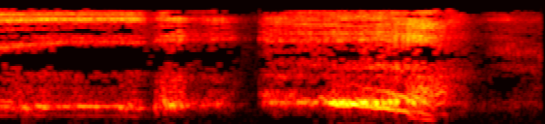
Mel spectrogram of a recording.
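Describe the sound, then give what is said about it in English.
A voice imitates a wheezing, strained breath, mimicking a man who struggles to breathe after pulling a mask off his face. It comes as a few raspy, throaty gasps, with the longest and loudest one near the end before a faint trailing breath. “I don't know if y'all saw that clip of him when he went back to the White House and he looked like he was wheezing and couldn't breathe and took the mask off his face and was like...”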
